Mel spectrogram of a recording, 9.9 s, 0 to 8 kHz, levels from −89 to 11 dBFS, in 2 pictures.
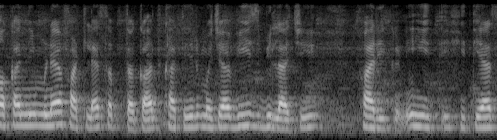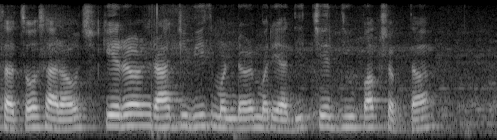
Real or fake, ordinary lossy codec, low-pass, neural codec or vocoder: real; none; 7.2 kHz; none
